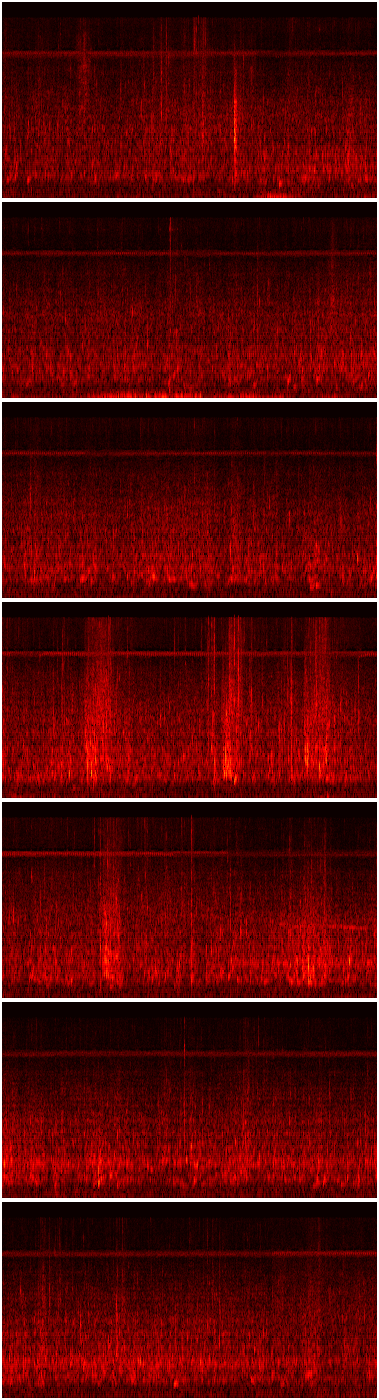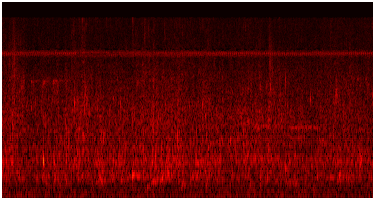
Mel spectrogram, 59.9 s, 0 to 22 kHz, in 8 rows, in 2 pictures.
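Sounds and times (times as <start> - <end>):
river water flowing and lapping: 0.0 - 59.9
person splashing in water: 23.5 - 25.2, 26.5 - 29.4, 31.9 - 32.4.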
